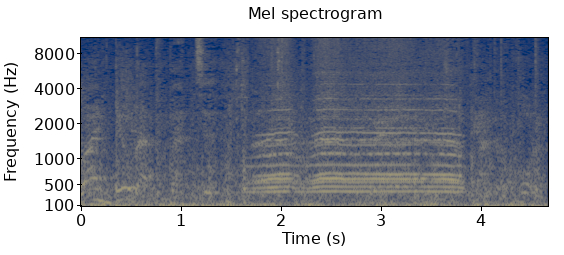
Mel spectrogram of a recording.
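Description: A train in Metro Exodus rumbles along and sounds a long, loud chord-like horn blast lasting a couple of seconds, set over a steady rolling clatter with some talking nearby.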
